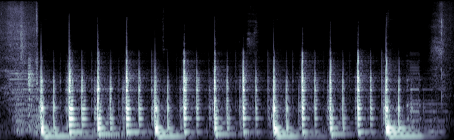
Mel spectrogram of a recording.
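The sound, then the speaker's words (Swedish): An electric guitar plays a steady run of picked notes through a reverb or delay effect set to long repeats, each note ringing out into a soft tail. Played alone, fairly loud, with no talking. “Men eh, eh, det som är snyggt med det här reverbet, eller delayet, det är när man drar på eh, längre studsar, då hör man lite mera hur det låter.”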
